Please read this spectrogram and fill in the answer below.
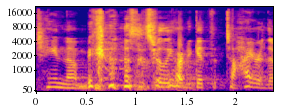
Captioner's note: laughing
